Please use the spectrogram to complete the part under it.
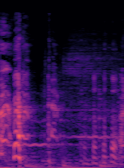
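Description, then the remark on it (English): A person lets out a cough-laugh: a sharp, sputtering burst followed by a quieter run of short, breathy chuckles with coughing mixed in. “Sorry, that was funny and it made me cough laugh.”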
